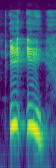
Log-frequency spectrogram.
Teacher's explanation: इ ई अगर आप बोलेंगे तो आपका तालू और जीवा दोनों का उपयोग हो रहा है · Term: तालव्य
